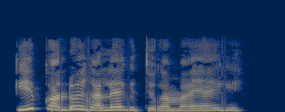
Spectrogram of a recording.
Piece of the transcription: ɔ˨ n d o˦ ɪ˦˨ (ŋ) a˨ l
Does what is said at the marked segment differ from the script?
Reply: no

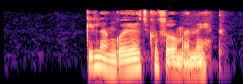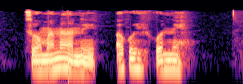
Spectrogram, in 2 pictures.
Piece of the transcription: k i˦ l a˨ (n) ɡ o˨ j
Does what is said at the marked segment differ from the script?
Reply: yes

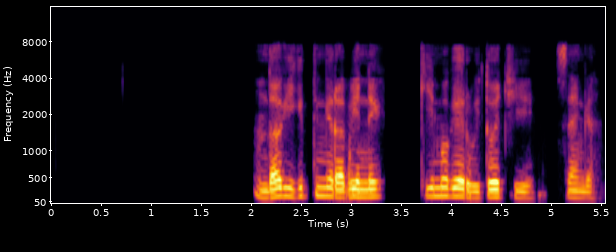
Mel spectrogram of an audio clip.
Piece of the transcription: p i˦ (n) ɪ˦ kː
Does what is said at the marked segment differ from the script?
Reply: no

